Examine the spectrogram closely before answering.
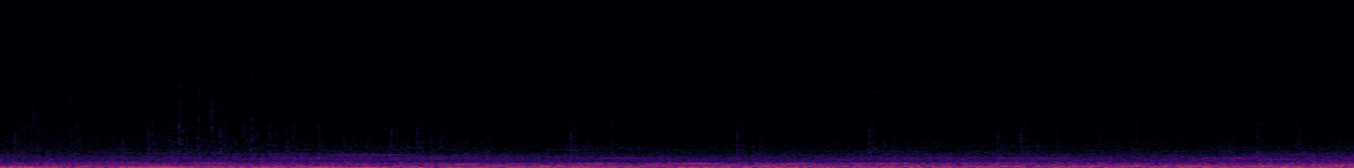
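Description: Wind roars steadily and low.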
